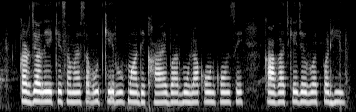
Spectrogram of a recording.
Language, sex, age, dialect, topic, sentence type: Chhattisgarhi, female, 51-55, Western/Budati/Khatahi, banking, statement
